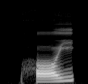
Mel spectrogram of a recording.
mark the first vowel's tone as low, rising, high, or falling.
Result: rising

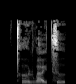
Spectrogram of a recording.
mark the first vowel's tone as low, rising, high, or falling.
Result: falling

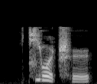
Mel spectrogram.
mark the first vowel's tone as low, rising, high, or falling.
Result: falling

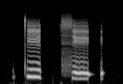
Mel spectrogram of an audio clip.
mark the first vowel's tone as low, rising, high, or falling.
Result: high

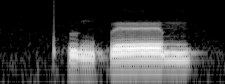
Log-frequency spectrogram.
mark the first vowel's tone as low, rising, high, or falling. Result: low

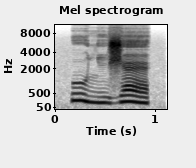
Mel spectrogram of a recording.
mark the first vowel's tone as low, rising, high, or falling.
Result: falling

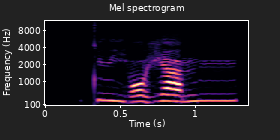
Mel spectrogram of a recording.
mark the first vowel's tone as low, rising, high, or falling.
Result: high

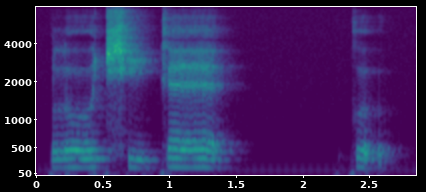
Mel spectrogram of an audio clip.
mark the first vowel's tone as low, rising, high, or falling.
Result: high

